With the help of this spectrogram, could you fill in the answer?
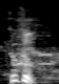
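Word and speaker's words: Kukuk: I know, and it's not really the proper spelling for that. I mean, I guess it is. That's the pronunciation of the last name. K-U-K-U-K. Cuckoo.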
